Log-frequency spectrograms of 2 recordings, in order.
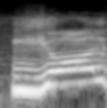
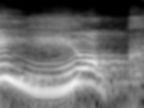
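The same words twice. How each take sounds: First: यॉल said as yol-k; wrong sounded l. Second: यॉक as yok, no l; silent l. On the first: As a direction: misread yolk as यॉल with l voiced. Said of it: "नहीं बोलेंगे". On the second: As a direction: say यॉक straight from vowel to k. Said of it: "यॉल को नहीं बोलेंगे". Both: Shown as a demonstration.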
